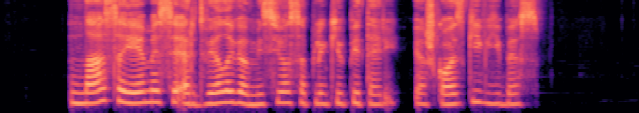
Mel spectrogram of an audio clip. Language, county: Lithuanian, Telšiai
